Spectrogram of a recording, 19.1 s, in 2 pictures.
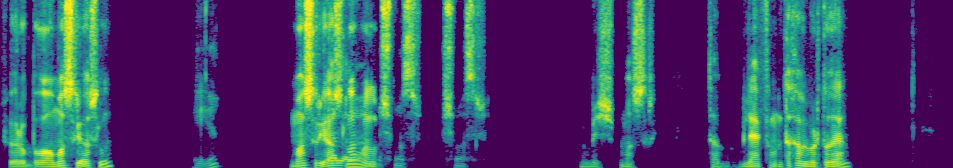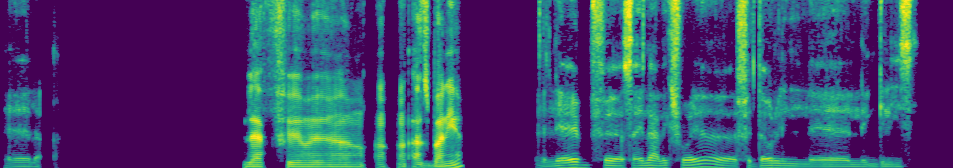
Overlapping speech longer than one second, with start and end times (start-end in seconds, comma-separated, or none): none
